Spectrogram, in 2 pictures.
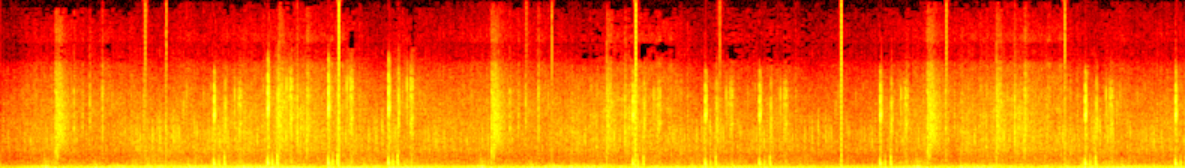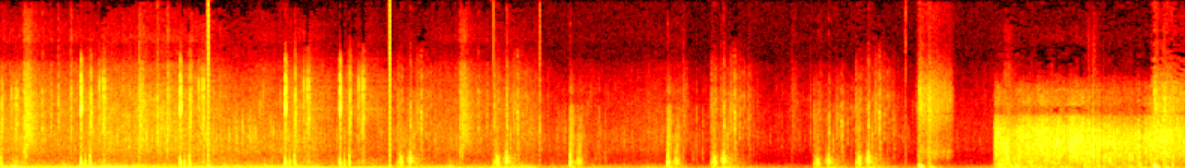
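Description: Footsteps fall on pavement.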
